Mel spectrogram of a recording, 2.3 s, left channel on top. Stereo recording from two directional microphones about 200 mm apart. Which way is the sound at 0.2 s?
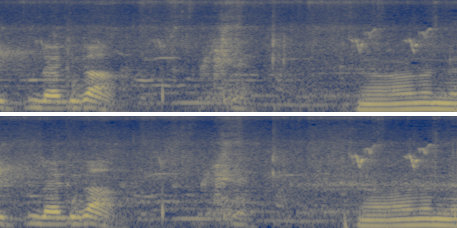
30° right (ahead or behind).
